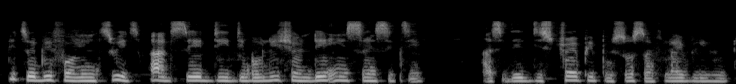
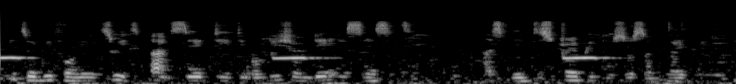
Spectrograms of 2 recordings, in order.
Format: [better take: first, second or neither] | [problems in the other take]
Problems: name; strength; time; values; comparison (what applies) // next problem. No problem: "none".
first | noise reduction (classical method Wiener filter)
